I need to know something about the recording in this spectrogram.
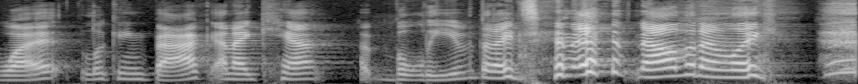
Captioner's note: laughs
